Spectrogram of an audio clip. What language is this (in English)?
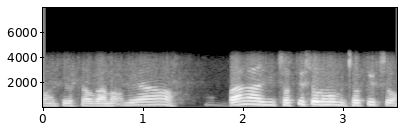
Santali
